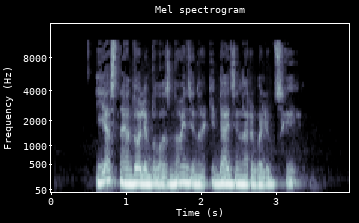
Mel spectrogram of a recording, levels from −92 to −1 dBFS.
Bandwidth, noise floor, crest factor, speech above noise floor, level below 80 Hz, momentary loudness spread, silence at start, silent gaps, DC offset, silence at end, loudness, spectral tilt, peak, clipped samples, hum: 11.5 kHz; -66 dBFS; 12 dB; 51 dB; -56 dBFS; 9 LU; 0.6 s; none; under 0.1%; 0.7 s; -17 LUFS; -6.5 dB/octave; -6 dBFS; under 0.1%; none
